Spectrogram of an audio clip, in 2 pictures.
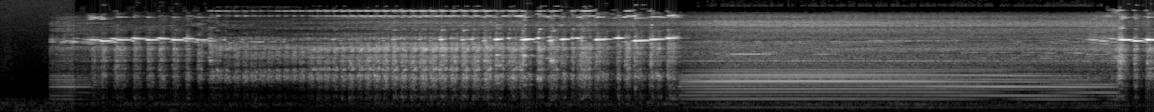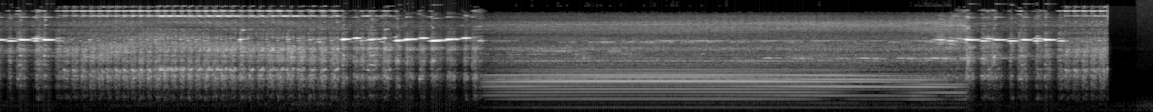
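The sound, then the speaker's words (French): Crackly AM radio reception full of interference, alternating between harsh hissing static with chirping squeals and steady buzzing harmonic tones, loud and continuous with no voices. “Et je commençais à capter ce son dans l'espace avec la radio aussi. Donc, plus avec des interférences.”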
